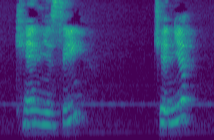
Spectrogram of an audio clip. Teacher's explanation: And you is going to turn into ya.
